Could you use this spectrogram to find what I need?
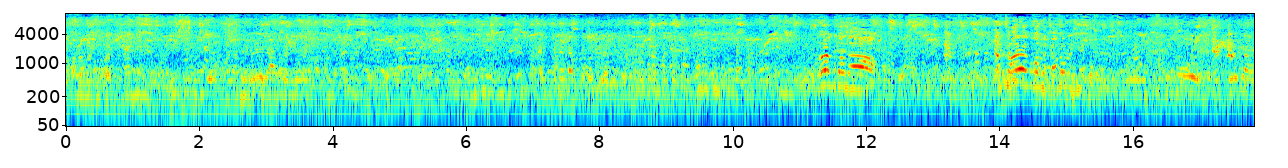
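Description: Several men and women talk nearby in a busy, noisy crowd.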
